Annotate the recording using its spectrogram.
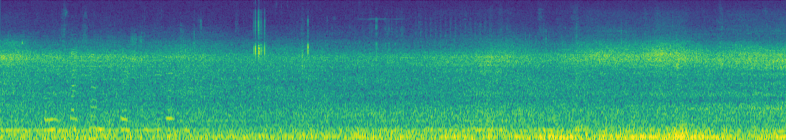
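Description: A bus engine rumbles as the bus pulls up close by.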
